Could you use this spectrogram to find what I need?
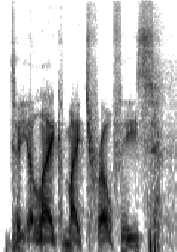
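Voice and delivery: put-on slithering smoker's villain voice. Playing a villain in the story, in a smoker villain voice. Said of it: "Just the smoker voice".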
